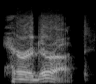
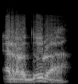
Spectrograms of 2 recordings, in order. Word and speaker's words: Herradura: Now, you'll often hear Eradura anglicized as Herodora. It's a tricky word for uh English speakers, especially Americans, because you have the silent H and the double rolled R.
